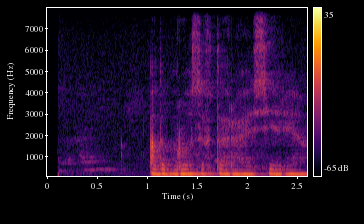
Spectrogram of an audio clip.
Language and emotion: Russian, neutral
